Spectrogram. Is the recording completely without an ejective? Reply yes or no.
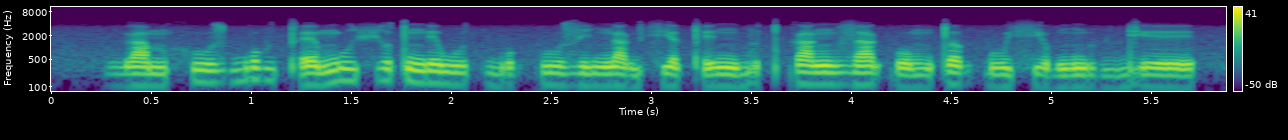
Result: no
